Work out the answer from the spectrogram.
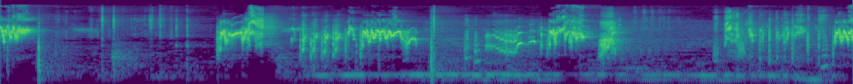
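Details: Indoor male budgie singing to a reflective plaque, a bubbling warble of chirps, clicks and squeaky whistles in uneven bursts, with a faint low hum underneath and a short quiet gap early on.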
